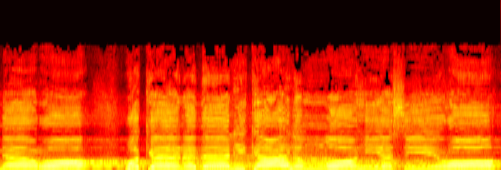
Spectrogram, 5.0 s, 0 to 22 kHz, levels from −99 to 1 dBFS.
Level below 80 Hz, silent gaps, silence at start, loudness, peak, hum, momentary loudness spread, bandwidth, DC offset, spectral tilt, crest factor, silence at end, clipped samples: -64 dBFS; none; 0 s; -14 LUFS; -2 dBFS; none; 8 LU; 15 kHz; under 0.1%; 0 dB/octave; 12 dB; 0 s; under 0.1%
